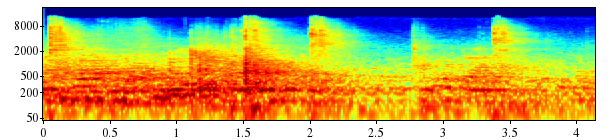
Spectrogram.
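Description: Indistinct low talk of several people in a room, broken by four sharp clicks or taps: one at the start, two close together about a second and a half in, and one more near the end.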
